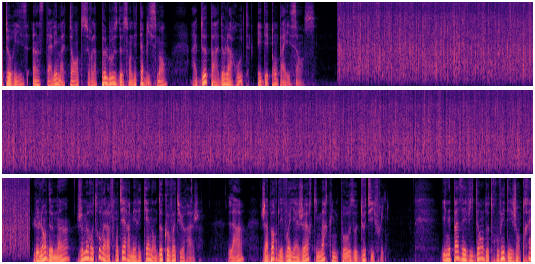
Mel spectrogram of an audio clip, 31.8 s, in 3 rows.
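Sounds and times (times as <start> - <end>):
speech: 0.0 - 6.9, 21.9 - 31.8
steady rain: 6.7 - 21.8.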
